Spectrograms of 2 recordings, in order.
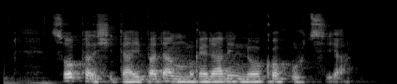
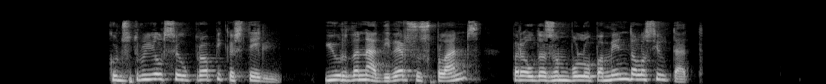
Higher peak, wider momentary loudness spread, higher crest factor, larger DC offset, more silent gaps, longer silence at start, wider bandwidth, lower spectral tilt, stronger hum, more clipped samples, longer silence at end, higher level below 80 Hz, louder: second, -6 dBFS vs -2 dBFS; about the same, 12 LU vs 10 LU; about the same, 18 dB vs 16 dB; neither; second, none vs 3.19-3.25 s, 5.02-5.12 s; second, 0.05 s vs 1.1 s; first, 11.5 kHz vs 8.2 kHz; first, -7 dB/octave vs -5 dB/octave; neither; neither; second, 0.5 s vs 1.4 s; about the same, -54 dBFS vs -56 dBFS; second, -23 LUFS vs -18 LUFS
